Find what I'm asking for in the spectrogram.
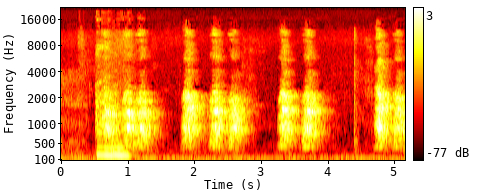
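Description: A dog barks repeatedly in quick pairs, several bursts at moderate distance over a low steady hum.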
